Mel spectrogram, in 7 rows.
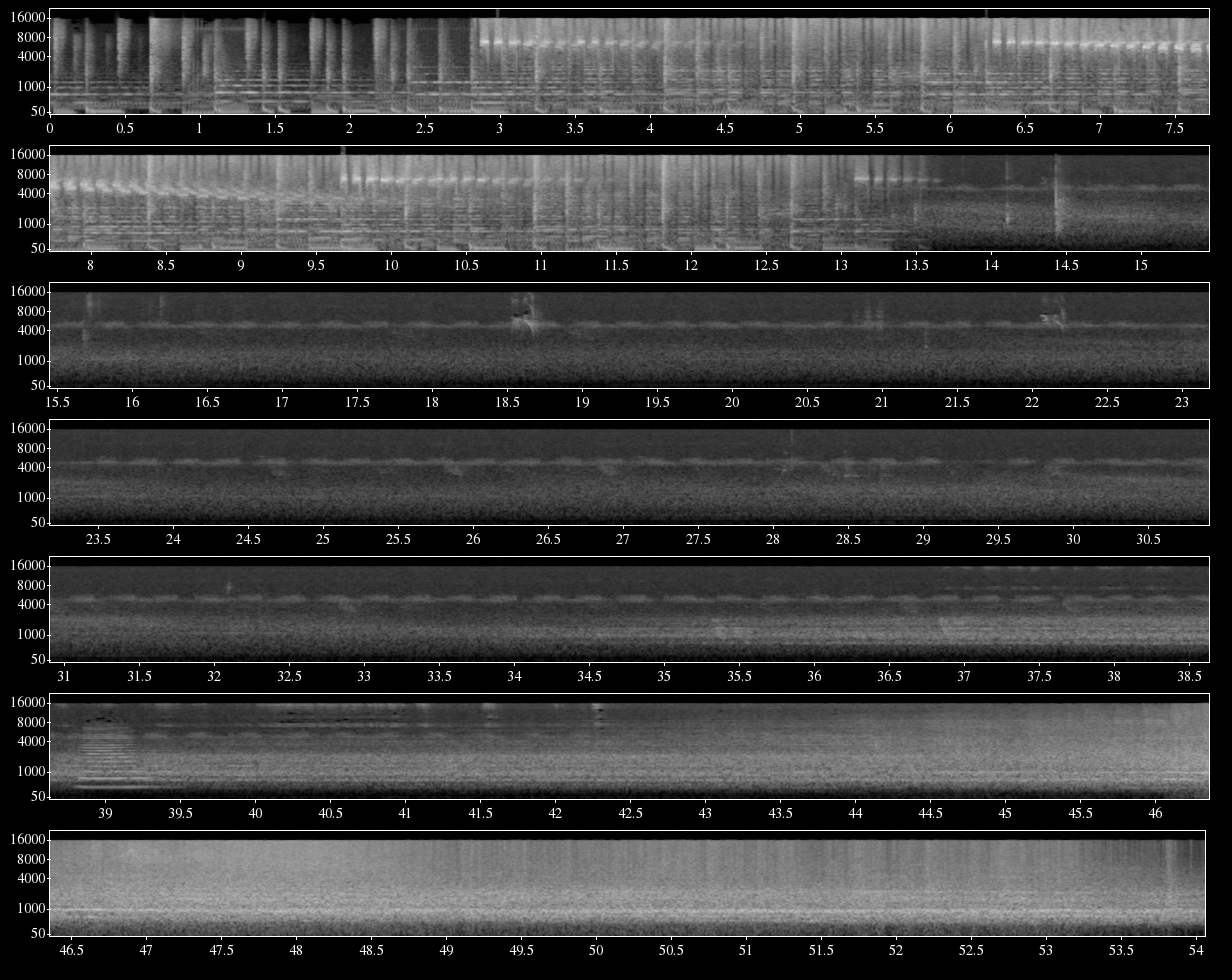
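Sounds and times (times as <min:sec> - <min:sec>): train rumbling on rails: 0:00.0 - 0:15.5, 0:33.4 - 0:54.0
train horn blast: 0:38.2 - 0:48.0.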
